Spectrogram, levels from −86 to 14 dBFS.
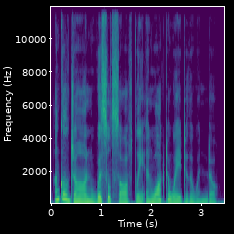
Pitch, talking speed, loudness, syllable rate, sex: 180 Hz, 175 wpm, -18 LUFS, 4.9 syllables/s, female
